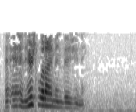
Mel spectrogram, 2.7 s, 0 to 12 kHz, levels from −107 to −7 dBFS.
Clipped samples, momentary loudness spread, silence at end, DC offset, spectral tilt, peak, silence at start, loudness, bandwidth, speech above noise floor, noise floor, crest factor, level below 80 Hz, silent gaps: under 0.1%; 16 LU; 1.05 s; under 0.1%; -9.5 dB/octave; -10 dBFS; 0.1 s; -26 LUFS; 4.4 kHz; 34 dB; -60 dBFS; 20 dB; -60 dBFS; none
